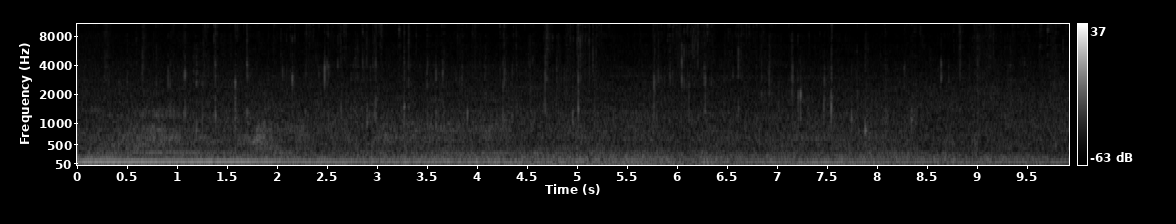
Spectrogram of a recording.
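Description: Bulldogge puppy gnawing and crunching a frozen half fish, with many short, irregular crunches and clicks of teeth on frozen flesh and bone. A steady low hum runs underneath, louder for the first two seconds, then fading.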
